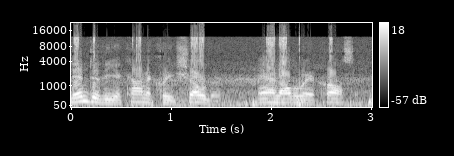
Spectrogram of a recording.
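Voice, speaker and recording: A man's voice with ordinary pitch variation, noticeable background noise and audible room echo. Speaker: pavement engineer surveying a test section. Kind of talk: field survey narration. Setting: outdoors on a highway shoulder. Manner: halting, many fillers.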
